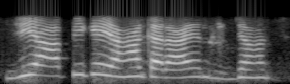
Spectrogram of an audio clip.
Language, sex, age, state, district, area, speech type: Urdu, female, 30-45, Uttar Pradesh, Lucknow, urban, conversation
